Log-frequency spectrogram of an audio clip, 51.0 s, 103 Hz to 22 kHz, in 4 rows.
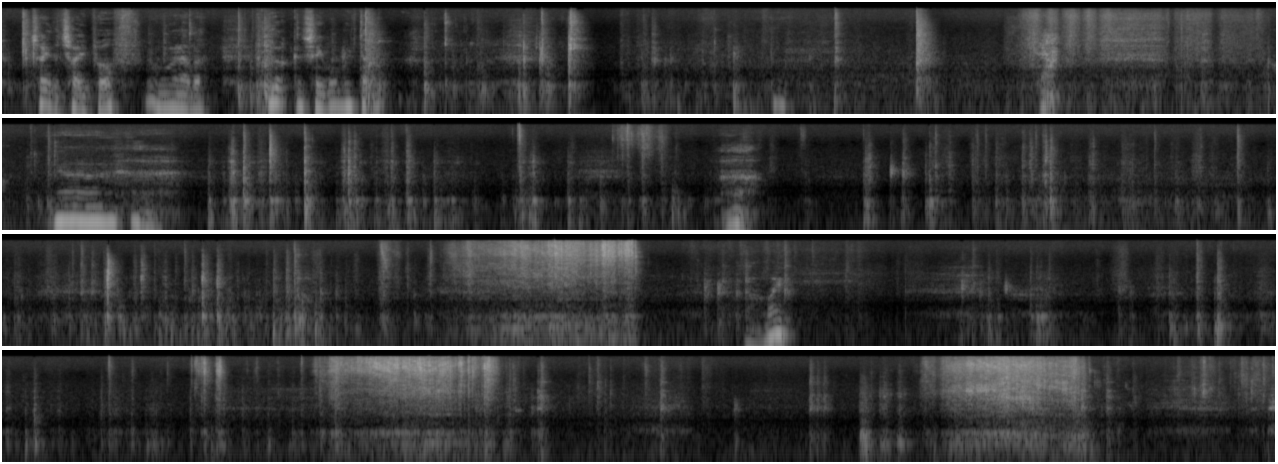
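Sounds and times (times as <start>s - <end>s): scraping or rustling: 10.0s - 12.8s, 22.8s - 31.9s, 39.5s - 43.5s, 46.9s - 50.9s.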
